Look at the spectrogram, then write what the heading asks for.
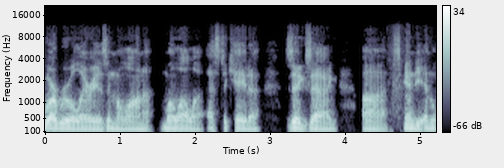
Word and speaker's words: Estacada: Gresham, Troutdale, Fairview, Estacada, and I keep saying it wrong, Estacada, Molalla.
